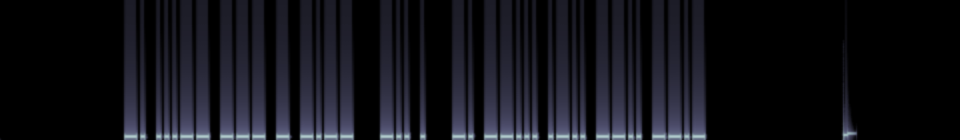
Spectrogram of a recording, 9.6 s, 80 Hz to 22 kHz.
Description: Morse code, heard as a keyed tone, about 30 wpm, 700 Hz. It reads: N3OTY DE N7LZQ
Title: USA Callsign DE Callsign - 5 Characters - 30wpm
